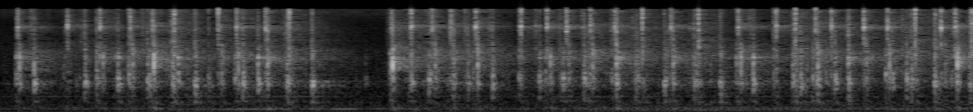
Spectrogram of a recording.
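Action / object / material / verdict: tap / plastic mechanical keyboard with clicky switches / plastic / none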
